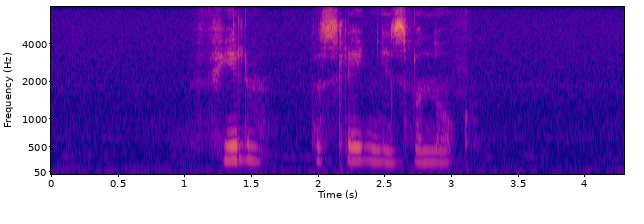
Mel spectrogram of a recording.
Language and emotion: Russian, sad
